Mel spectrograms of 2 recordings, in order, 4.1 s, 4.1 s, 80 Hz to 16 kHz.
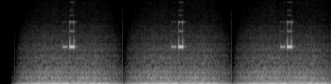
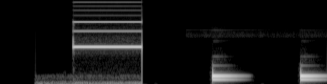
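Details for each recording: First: Nissan warning chime: short sharp high beep repeating about every 1.4 seconds over a low rumble, older-style tone peaking at 2000 Hz with harmonics at 4000 and 6000 Hz; warning sound working normally. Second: Recent Nissan warning for headlights left on: loud steady high beep then two soft lower dings; lights switch off automatically to protect the battery.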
